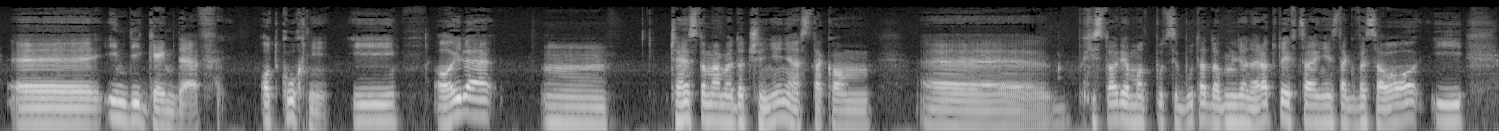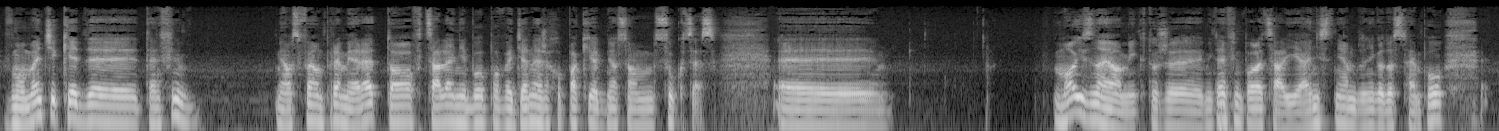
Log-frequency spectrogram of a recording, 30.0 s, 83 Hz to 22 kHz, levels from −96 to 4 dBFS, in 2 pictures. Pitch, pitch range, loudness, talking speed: 115 Hz, 105-130 Hz, -20 LUFS, 120 wpm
